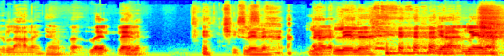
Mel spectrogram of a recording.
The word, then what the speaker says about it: Lehle: But it's a German company, and the German pronunciation is more like Lehle.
